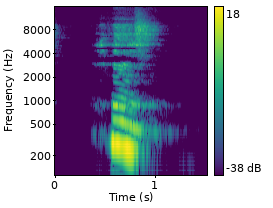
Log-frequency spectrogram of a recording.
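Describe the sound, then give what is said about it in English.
A single drawn-out human yawn, fairly loud, rising into a voiced, slightly falling moan before trailing off into a breathy exhale, with no other sounds around it. “I gotta get all my yawns out.”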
